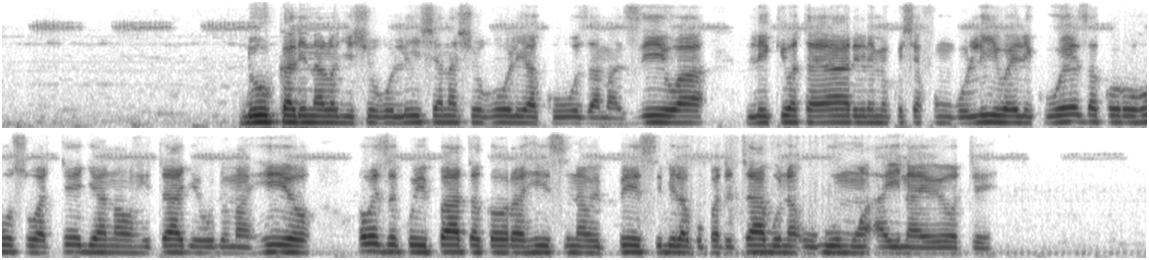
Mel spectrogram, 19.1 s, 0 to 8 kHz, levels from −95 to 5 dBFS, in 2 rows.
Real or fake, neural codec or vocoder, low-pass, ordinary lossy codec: real; none; 7.2 kHz; Opus, 16 kbps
